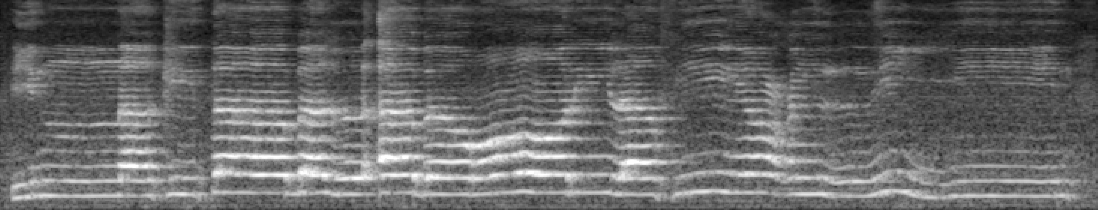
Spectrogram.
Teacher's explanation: huruf ra-nya dibaca tafkhim tebal fathah dua harokat karena setelahnya ada alif. Kemudian huruf ra yang kedua dibaca tipis kasrah satu harokat.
